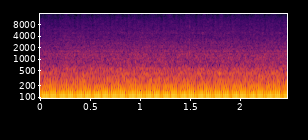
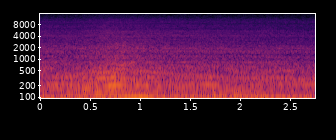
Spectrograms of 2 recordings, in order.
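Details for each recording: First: Salvage-auction vehicle, engine running: deep lumpy idle with uneven pulsing beat and heavy low rumble, seemed to backfire slightly, strong raw-fuel smell, warning lights flashing; rough running, cause unknown. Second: Salvage-auction vehicle that drives but apparently broke a line underneath: deep even engine note rising and falling with throttle, no knocks or rattles; engine sounds healthy.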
